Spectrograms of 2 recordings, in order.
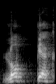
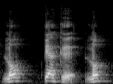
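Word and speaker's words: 六百: 발음은 롭백입니다. 롭백. 이때는 비읍쯤 되면 되겠다. 받침을. 롭백. 그렇죠.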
